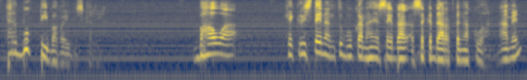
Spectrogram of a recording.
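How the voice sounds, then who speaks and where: A man's voice: on the high side, expressive, normal speed, slight background noise, rough recording. A man, preaching a sermon in a church and putting emphatic rhetorical questions to the congregation. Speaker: pastor.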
